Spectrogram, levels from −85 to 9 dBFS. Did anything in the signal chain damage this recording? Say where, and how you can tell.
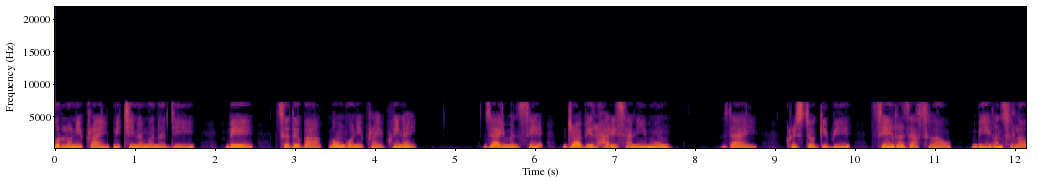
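Yes. Transcoding between lossy codecs runs throughout the speech, at the codec stage. The sound has no content above 7.1 kHz, and two different artefact textures are heard at once, one from each codec. That points to an MP3 near 45 kbit/s that was likely re-encoded to AAC-LC near 43 kbit/s, where the second encoder spent its scarce bits on the first one's damage and kept its low cut-off.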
